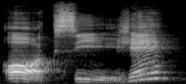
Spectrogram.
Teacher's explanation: Você está dando uma força para ele a ponto do O não tampar o som dele, porque é o que acontece na palavra, ó. O som do O tampa o som do I. Oxigênio. Você mal pronuncia o I.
